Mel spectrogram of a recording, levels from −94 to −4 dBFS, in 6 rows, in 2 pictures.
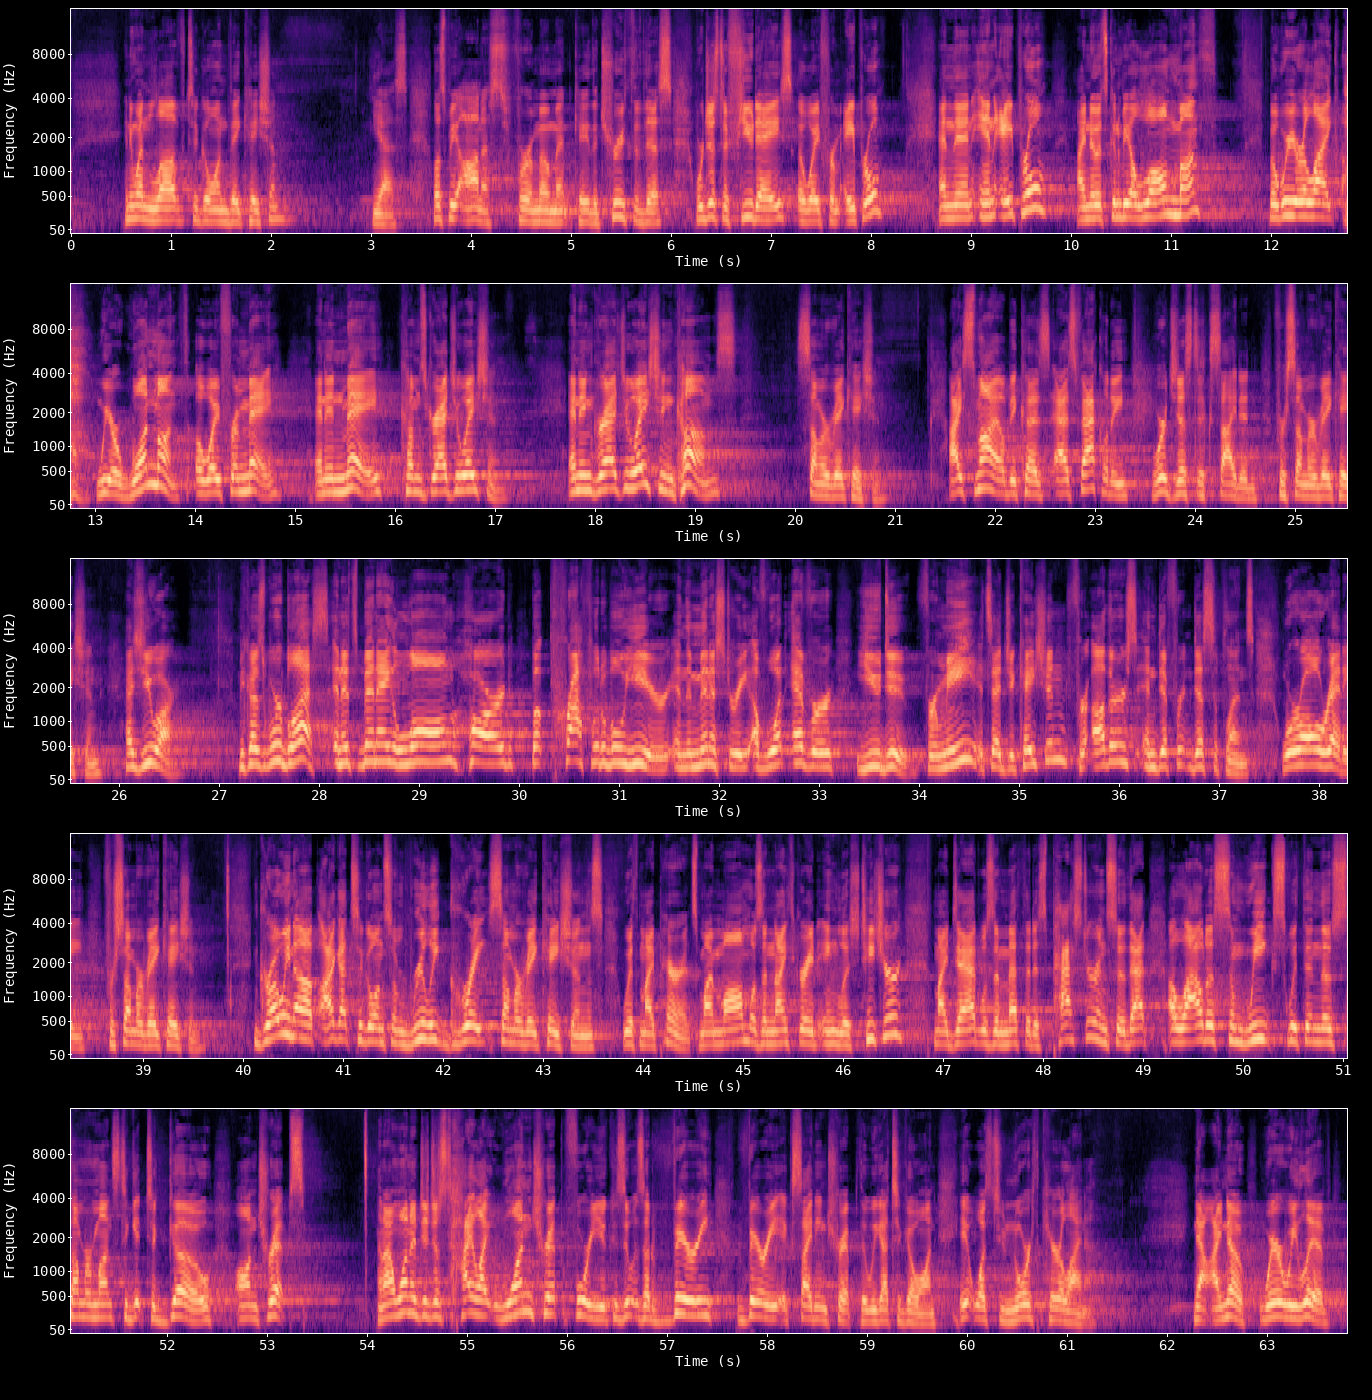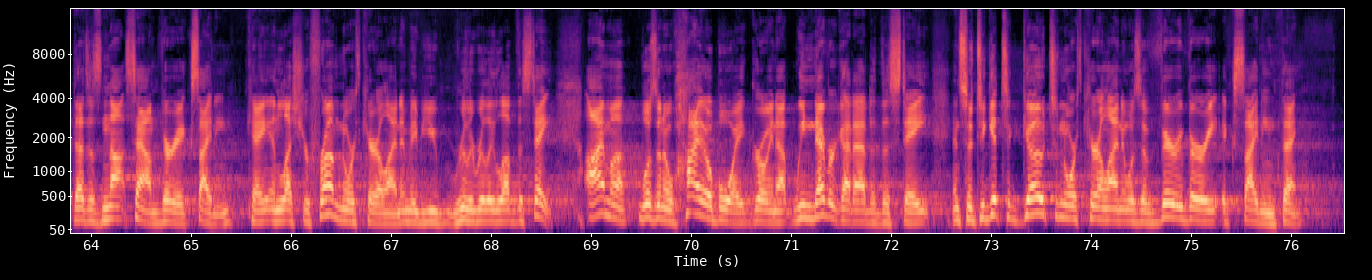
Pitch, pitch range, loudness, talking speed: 185 Hz, 155-220 Hz, -19 LUFS, 185 wpm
